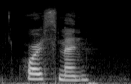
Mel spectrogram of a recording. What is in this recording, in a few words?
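"horsemen", US English; pronunciations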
